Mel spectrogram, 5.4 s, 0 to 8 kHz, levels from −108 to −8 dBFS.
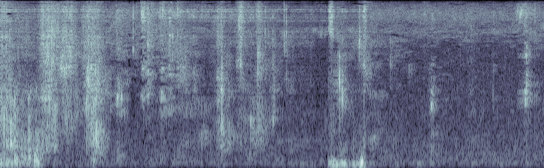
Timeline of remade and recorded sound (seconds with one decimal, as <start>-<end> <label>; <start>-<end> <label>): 0.0-1.1 remade; 1.1-1.8 recorded; 1.8-3.7 remade; 3.7-5.4 recorded

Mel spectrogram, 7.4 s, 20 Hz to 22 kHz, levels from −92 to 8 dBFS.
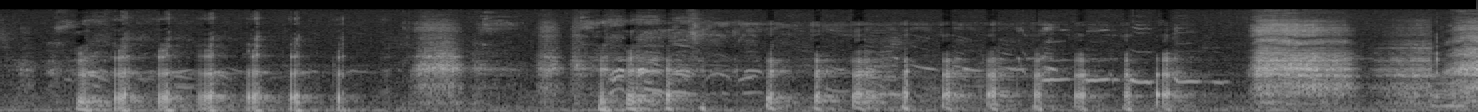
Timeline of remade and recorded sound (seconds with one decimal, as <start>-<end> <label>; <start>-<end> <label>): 0.0-6.2 recorded; 6.2-7.4 remade

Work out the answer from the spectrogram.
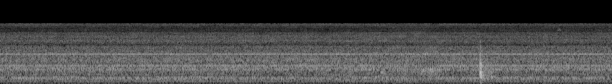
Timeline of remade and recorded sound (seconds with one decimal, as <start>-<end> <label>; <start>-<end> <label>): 0.0-3.9 recorded; 3.9-4.4 remade; 4.4-6.1 recorded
